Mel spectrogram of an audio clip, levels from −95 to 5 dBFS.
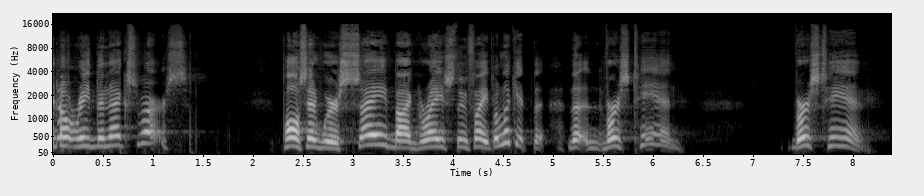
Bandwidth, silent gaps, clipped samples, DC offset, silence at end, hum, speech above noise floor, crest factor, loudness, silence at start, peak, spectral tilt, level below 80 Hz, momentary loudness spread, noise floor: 16 kHz; 7.16-7.23 s; under 0.1%; under 0.1%; 0.3 s; none; 54 dB; 20 dB; -29 LUFS; 0 s; -12 dBFS; -3 dB/octave; -86 dBFS; 18 LU; -83 dBFS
